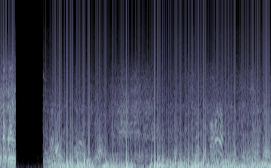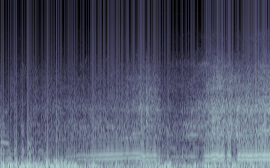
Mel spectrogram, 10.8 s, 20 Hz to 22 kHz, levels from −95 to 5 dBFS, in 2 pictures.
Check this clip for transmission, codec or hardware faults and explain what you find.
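One fault is present throughout: a block size mismatch (truncated). Each written block, which fits a 512-sample size, loses its tail before the next stage reads it. This produces a 100 Hz buzz and plays the audio 1.16 times fast. On a waveform, jumps repeat every 10 ms. A spectrogram shows matching vertical striations.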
